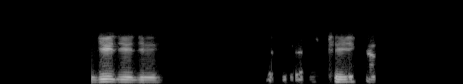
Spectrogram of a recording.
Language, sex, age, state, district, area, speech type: Hindi, male, 45-60, Uttar Pradesh, Lucknow, rural, conversation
